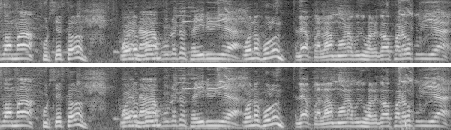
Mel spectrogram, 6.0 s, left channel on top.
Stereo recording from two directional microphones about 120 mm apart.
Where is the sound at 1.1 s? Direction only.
90° left.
